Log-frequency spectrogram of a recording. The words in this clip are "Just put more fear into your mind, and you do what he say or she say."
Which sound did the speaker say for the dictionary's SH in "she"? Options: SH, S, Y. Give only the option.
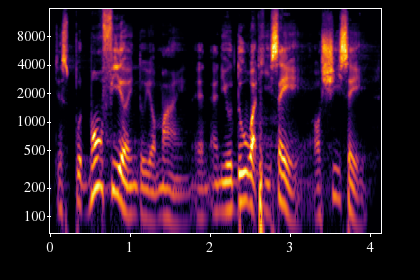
SH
